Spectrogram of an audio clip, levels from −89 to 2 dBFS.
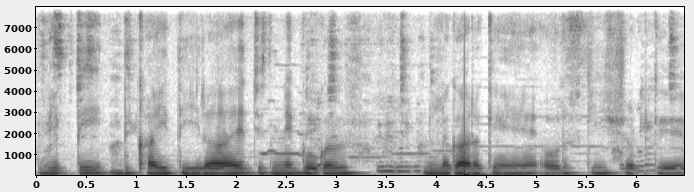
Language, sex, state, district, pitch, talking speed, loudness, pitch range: Hindi, male, Rajasthan, Jaipur, 130 Hz, 140 wpm, -24 LUFS, 125-135 Hz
